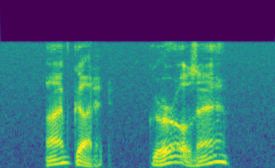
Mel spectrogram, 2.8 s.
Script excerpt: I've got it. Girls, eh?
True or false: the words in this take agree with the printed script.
true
